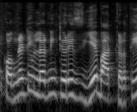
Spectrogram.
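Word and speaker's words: cognitive: ना कॉग्निटिव learning theory इसमें कभी-कभी मैंने जी भी साइलेंट देखा कभी एन भी साइलेंट सुना है तो कॉग्निटिव ही बोल दो अपने तो कॉग्निटिव लर्निंग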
